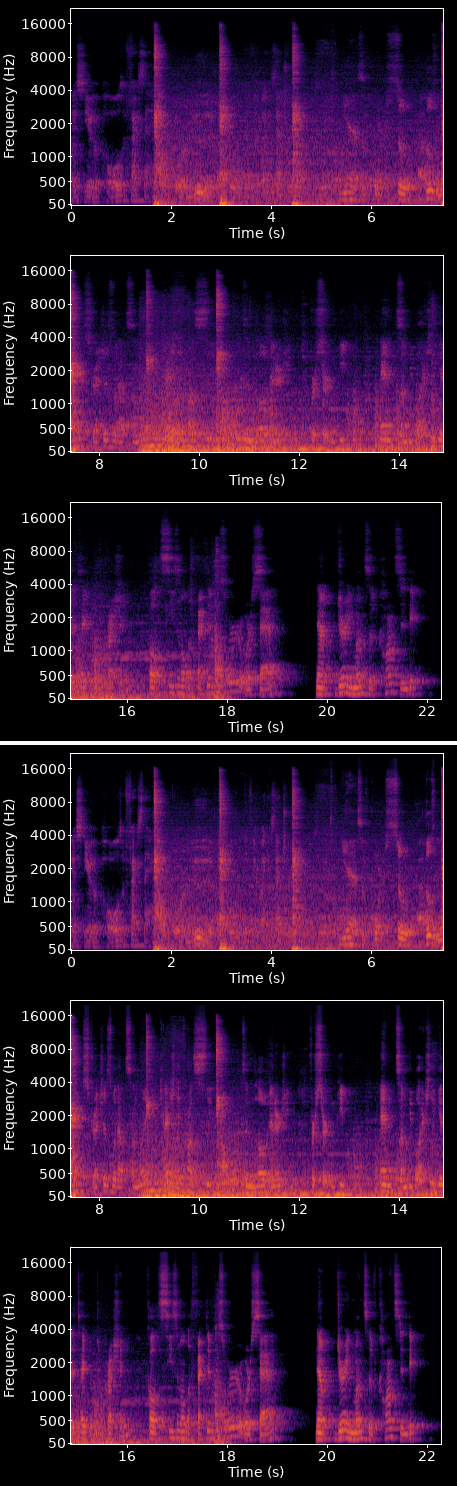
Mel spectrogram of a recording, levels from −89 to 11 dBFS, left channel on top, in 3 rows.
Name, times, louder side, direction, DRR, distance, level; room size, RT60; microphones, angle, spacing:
voice 1, 0.0-4.5 14.0-14.1, right 1 dB, 45° right, 1 dB, 1.1 m, -39 dB
sound 1, 1.6-11.0, right 1 dB, 15° right, 1.8 m, -33 dB
voice 2, 5.3-13.1 13.6-16.0 16.4-19.0 19.8-21.7, right 3 dB, 85° right, 4 dB, 0.6 m, -34 dB
sound 2, 8.8-17.9, left 1 dB, 80° left, 1.2 m, -28 dB
5.6 x 5.5 x 4.1 m, 0.93 s
head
